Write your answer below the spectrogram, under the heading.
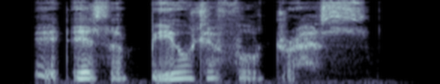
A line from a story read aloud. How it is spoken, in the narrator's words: she said in her faint, hoarse voice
